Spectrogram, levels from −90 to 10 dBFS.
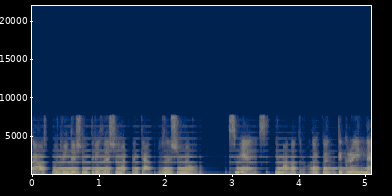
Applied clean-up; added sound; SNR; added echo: neural mask model RNNoise.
